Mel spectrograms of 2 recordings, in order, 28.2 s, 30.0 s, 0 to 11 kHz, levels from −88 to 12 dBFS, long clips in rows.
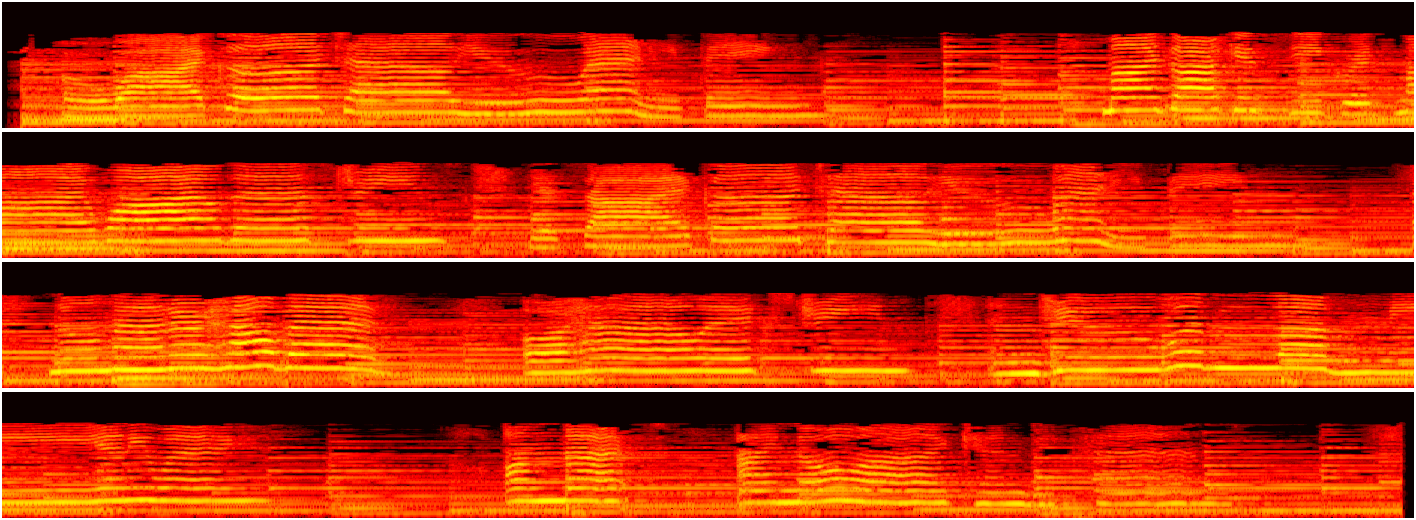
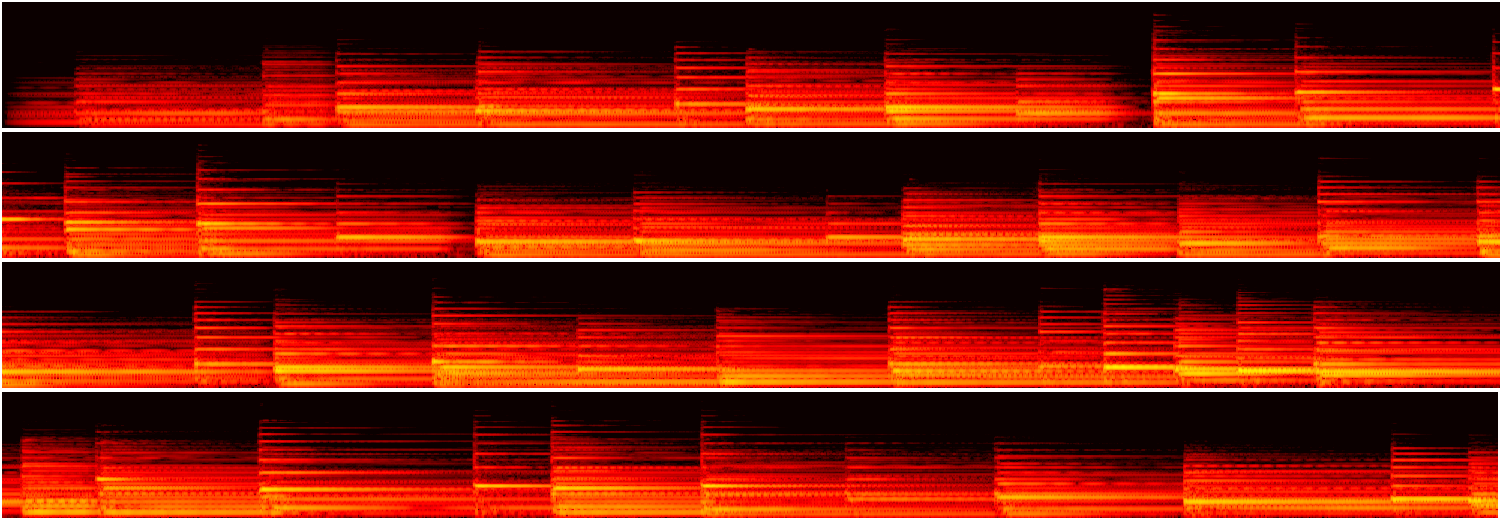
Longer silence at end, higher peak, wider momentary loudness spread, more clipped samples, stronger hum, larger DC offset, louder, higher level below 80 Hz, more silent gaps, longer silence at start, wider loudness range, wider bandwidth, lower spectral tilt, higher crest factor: about the same, 0.05 s vs 0 s; first, -2 dBFS vs -12 dBFS; about the same, 13 LU vs 11 LU; neither; neither; neither; first, -19 LUFS vs -28 LUFS; about the same, -46 dBFS vs -46 dBFS; neither; second, 0.1 s vs 0.25 s; about the same, 5 LU vs 5 LU; first, 5.4 kHz vs 4.8 kHz; second, -7 dB/octave vs -10.5 dB/octave; about the same, 18 dB vs 16 dB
